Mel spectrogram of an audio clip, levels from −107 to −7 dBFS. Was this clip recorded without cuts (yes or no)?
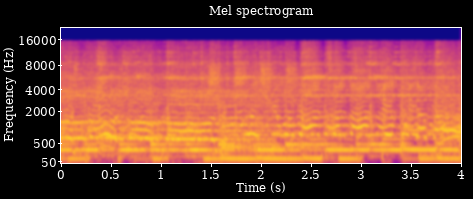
yes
